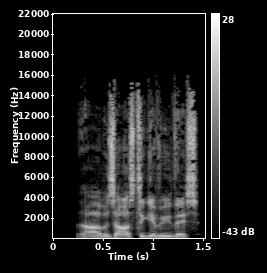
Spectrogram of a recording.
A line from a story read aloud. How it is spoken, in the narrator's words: he said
